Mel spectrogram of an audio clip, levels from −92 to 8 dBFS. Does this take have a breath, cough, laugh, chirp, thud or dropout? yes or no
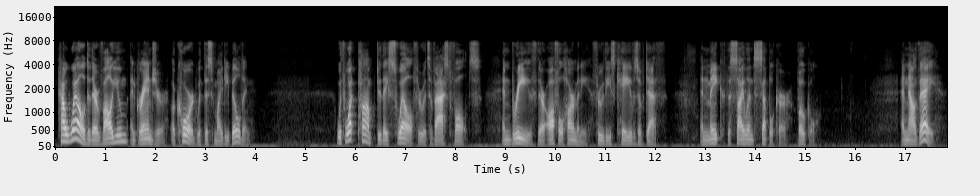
no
